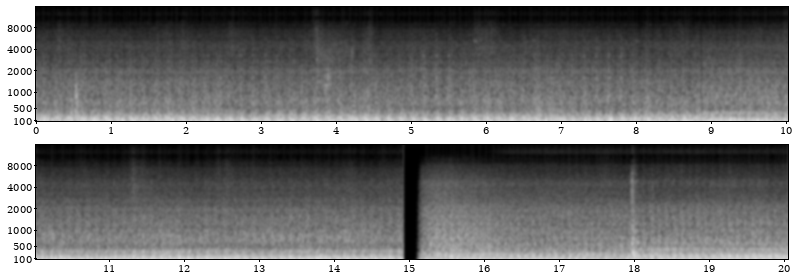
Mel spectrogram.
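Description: Fishing boat's engine running steadily at low speed while a longline is paid out. Its note shifts slightly about nine seconds in, and the sound cuts out completely for a split second about fifteen seconds in.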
